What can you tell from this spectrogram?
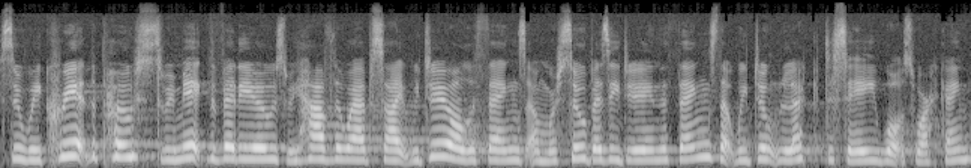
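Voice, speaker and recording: Hardly pausing at all, a woman with a Northern Irish accent speaks at a high pitch with fairly even intonation. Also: moderate pace. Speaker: marketing agency owner. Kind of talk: conference talk.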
